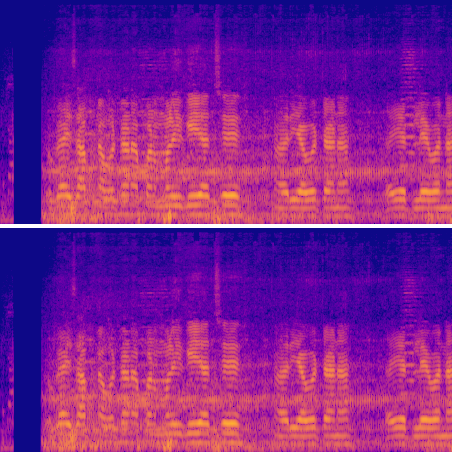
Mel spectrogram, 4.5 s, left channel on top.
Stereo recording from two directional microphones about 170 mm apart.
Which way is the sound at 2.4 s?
90° left.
